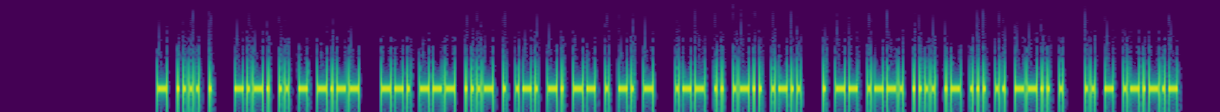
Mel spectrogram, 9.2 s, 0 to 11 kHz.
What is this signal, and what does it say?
Morse code, heard as a keyed tone, about 50 wpm, 700 Hz. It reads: THE CITY GOVERNMENT WILL EMPHASIZE IT.
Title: Sentences from Top 1500 Words 50wpm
